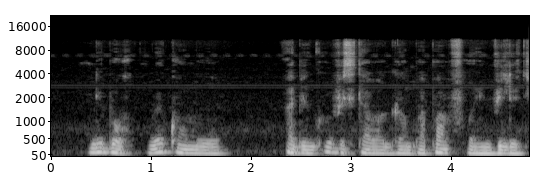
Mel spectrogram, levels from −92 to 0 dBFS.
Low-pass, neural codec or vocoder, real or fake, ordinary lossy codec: 10.8 kHz; none; real; none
